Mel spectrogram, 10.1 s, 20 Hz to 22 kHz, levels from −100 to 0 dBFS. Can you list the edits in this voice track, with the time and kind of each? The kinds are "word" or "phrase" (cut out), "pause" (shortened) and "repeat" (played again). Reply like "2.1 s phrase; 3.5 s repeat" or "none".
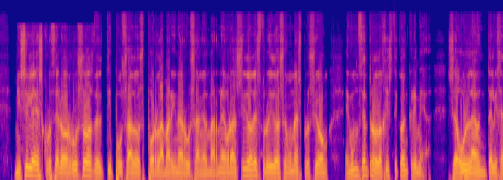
none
